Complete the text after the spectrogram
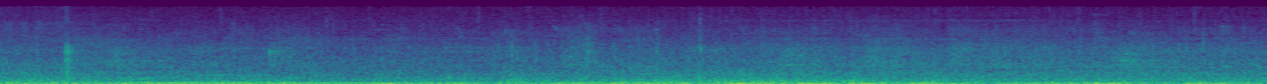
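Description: Wind blows steadily and gustily outdoors.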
